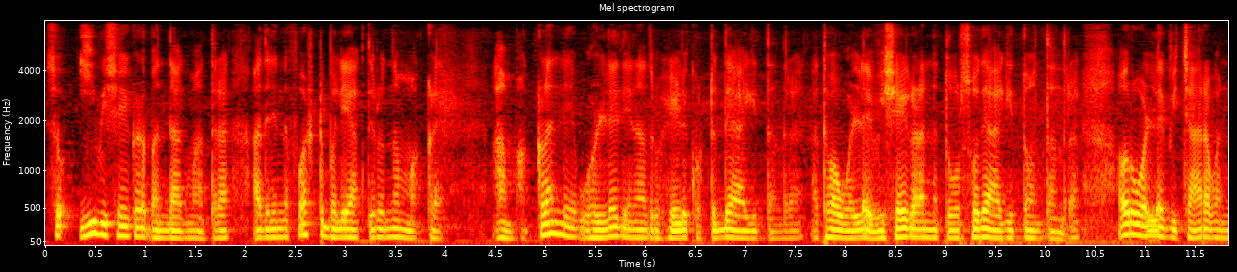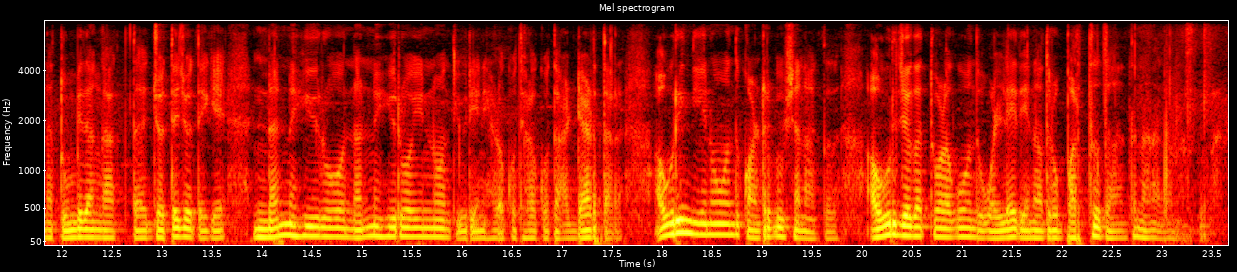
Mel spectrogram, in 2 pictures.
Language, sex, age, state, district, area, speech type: Kannada, male, 30-45, Karnataka, Dharwad, urban, spontaneous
